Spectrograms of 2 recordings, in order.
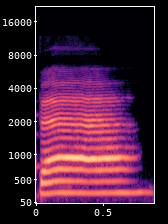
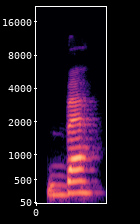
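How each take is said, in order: First: The vowel is long, two counts. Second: The vowel is short, one count. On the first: "Now with Alif, it has become Ba" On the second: "without Alif, that was Ba with Fatha"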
